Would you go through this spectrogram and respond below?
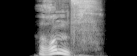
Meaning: genitive singular of Rumpf
- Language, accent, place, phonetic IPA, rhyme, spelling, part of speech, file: German, Germany, Berlin, [ʁʊmp͡fs], -ʊmp͡fs, Rumpfs, noun, De-Rumpfs.ogg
